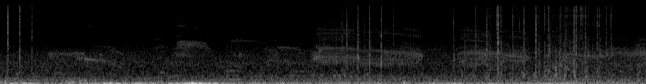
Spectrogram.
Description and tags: pigeons near water
animals, water, river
